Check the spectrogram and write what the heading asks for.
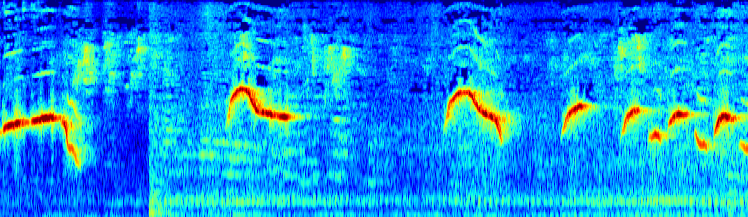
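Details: White-rumped shama singing a kretetan-style training song: clear whistled phrases that rise and then fall, spaced about a second or two apart, then quicker short whistles, over a steady low hum.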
